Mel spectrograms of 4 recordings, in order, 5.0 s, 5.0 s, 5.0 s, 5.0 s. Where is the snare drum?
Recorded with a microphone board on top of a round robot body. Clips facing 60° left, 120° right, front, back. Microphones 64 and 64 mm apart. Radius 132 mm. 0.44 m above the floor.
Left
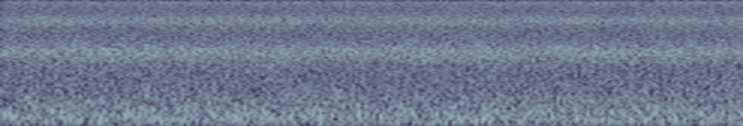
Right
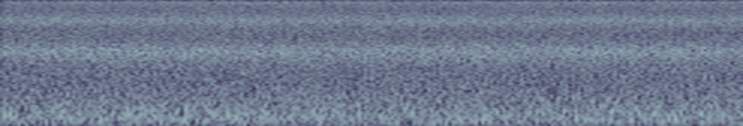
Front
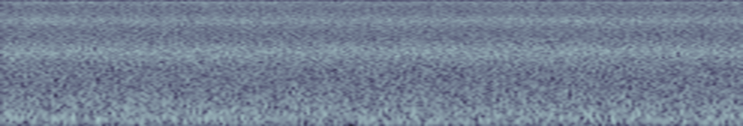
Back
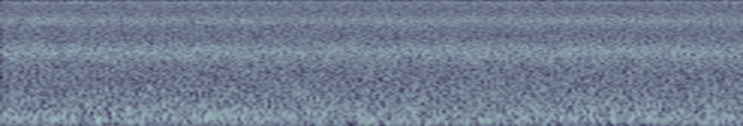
I don't hear a snare drum.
